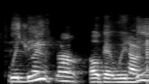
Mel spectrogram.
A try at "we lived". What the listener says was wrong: Not leaved. Not we leaved. This is what you're doing. You're doing this thing that makes the E sound. You're going, we leaved. It's remember short I, we lived.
